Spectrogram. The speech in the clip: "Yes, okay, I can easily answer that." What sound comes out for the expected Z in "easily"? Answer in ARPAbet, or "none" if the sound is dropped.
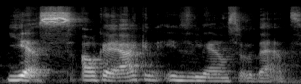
Z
